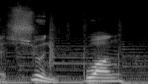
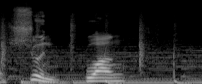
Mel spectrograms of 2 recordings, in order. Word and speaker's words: Shunguang: I don't know how to say it in English, but this is how we pronounce it. Shunguang. Shunguang.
